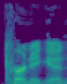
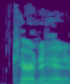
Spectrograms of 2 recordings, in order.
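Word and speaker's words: Kernighan: will be using the kernigan and Richie or Kahan I should say the g is silent karahan and Richie C programming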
